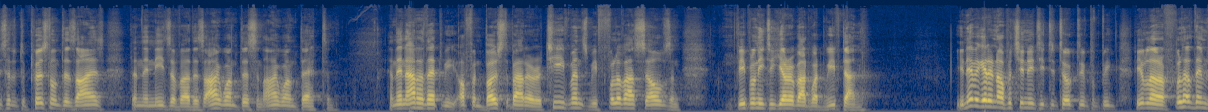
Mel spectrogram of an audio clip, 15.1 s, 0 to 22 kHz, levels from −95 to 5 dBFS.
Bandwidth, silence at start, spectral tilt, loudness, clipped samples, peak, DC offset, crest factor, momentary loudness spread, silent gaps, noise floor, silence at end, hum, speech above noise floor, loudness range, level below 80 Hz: 18 kHz; 0 s; -2.5 dB/octave; -18 LUFS; under 0.1%; 0 dBFS; 0.1%; 18 dB; 14 LU; none; -65 dBFS; 0 s; none; 47 dB; 4 LU; -66 dBFS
